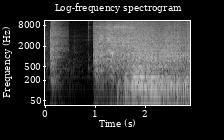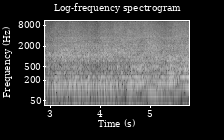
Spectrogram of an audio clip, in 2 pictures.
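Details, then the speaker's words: 1G GSX big-turbo AWD build, Mitsubishi 4G engine after going back to factory-style four-output coil pack with spark plug wires: cranks briefly, catches and holds a steady even idle with no misses; sounds fully firing on all four, normal start and idle. "sounds like a fully firing 4G to be"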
